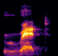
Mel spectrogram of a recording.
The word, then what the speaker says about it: read: okay like Creed so read it stays the same in the spelling but in pronunciation it's pronounced red so these are verbs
